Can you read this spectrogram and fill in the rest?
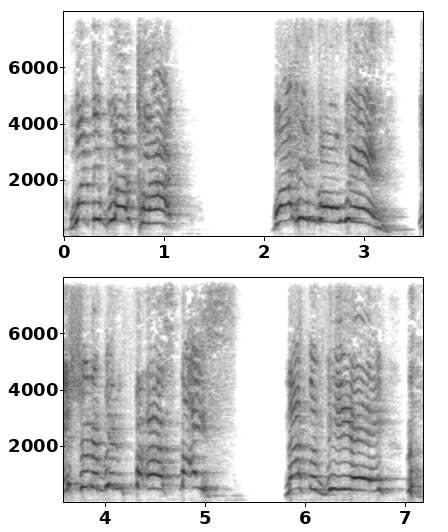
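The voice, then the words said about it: Put-on Jamaican accent. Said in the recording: “this Jamaican accent ... I can't get that accent down”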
